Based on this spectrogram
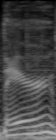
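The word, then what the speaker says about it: Baxar: Jared Neiman, Yeah, I'm gonna give October some- 8th with Bear, B-A-X-A-R is how it's spelled, but it's pronounced Bear.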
